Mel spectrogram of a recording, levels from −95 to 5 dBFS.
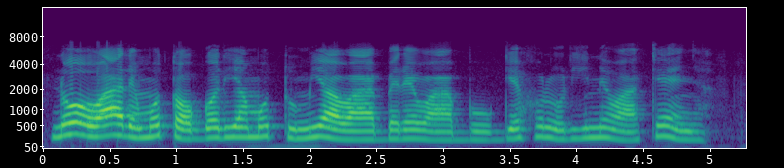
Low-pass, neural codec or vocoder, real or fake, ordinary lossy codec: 7.2 kHz; none; real; none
